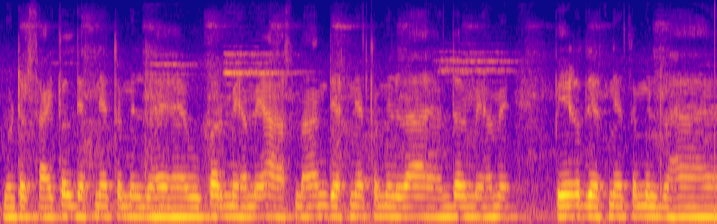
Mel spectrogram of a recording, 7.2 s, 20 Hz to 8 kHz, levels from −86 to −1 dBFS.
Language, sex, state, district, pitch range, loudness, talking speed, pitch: Hindi, male, Bihar, West Champaran, 130-135 Hz, -16 LUFS, 200 wpm, 135 Hz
